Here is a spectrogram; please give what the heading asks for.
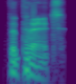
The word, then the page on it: pipette: British English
